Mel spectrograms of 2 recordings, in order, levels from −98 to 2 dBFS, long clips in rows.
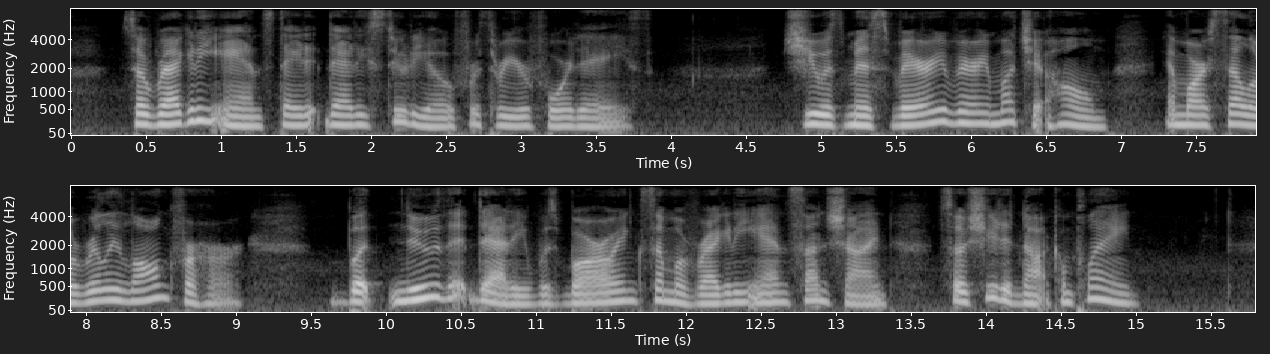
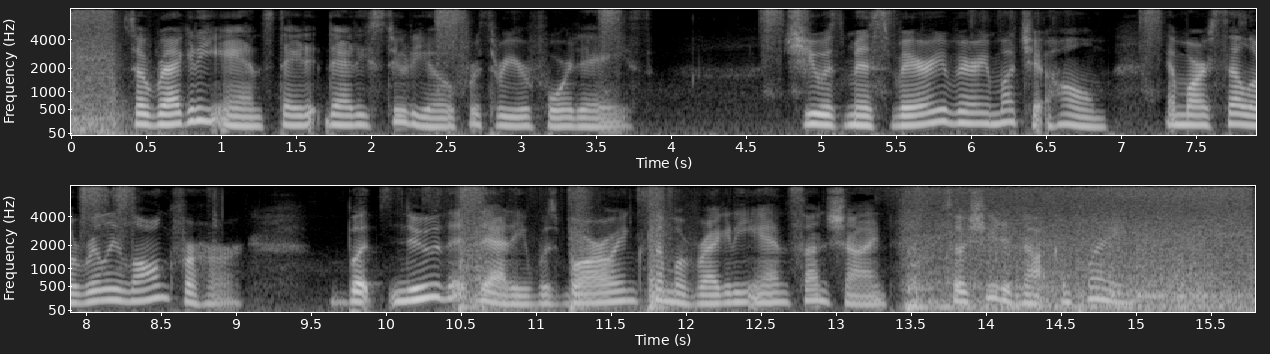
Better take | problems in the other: first | background sound (Fire); 11 dB below the speech

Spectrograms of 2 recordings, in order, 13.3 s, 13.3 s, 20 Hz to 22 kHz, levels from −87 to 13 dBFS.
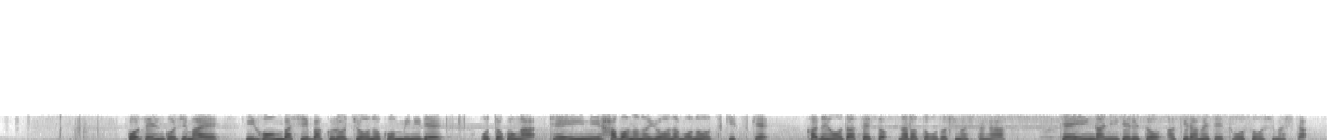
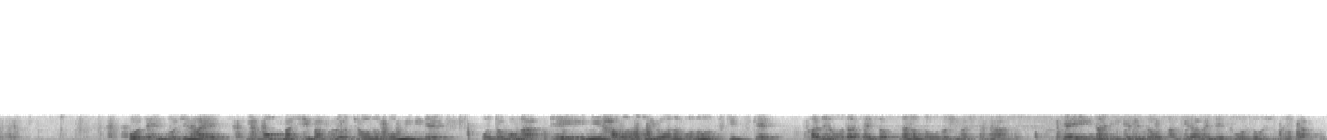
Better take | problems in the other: first | background sound (Writing); 14 dB below the speech // room echo; dies away in 0.3 s

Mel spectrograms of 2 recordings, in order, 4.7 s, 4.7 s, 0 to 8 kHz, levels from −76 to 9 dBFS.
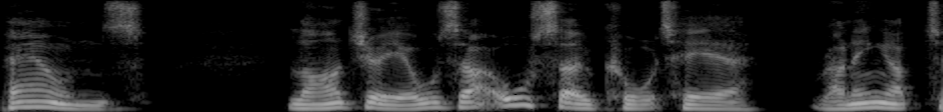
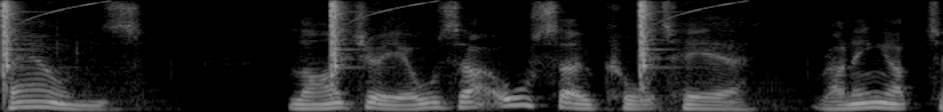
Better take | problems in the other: first | background sound (Camera); 1 dB above the speech

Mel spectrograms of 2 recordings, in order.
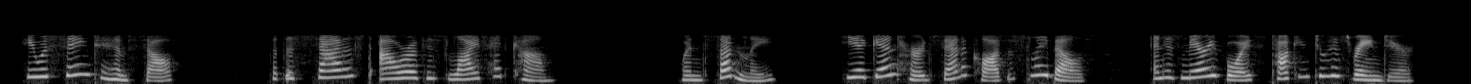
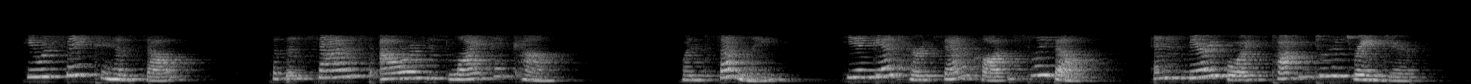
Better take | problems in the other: first | room echo; dies away in 0.7 s

